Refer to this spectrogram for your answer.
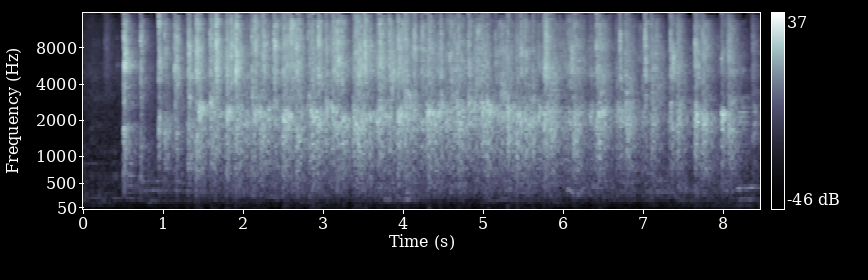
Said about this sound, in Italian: per questo l'applauso.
